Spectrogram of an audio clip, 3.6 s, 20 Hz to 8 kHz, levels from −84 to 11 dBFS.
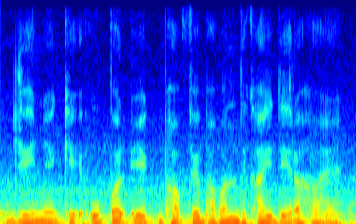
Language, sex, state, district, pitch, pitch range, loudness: Hindi, male, Uttar Pradesh, Lalitpur, 95 Hz, 90-95 Hz, -14 LUFS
